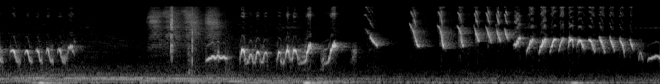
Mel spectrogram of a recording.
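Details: Agitated 'pastol'-style white-rumped shama lure song: short ladders of repeated whistled notes, dense bursts of high clicks and buzzes, then a fast run of descending chirps, over a faint low hum.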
